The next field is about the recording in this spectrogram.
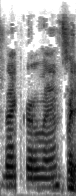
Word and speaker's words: necromancer: Yeah, it's necromancer.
